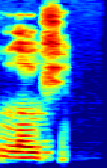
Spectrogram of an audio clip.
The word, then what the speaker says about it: Loeschen: Erica A. Lotion, and that's spelled L-O-E-S-C-H-E-N. Erica A. Lotion, 86, of Paxson, died at 10:02 a.m.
